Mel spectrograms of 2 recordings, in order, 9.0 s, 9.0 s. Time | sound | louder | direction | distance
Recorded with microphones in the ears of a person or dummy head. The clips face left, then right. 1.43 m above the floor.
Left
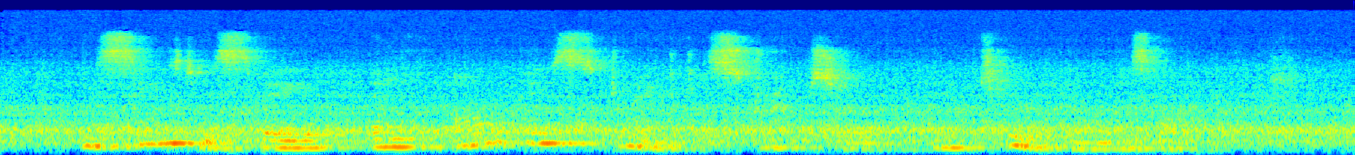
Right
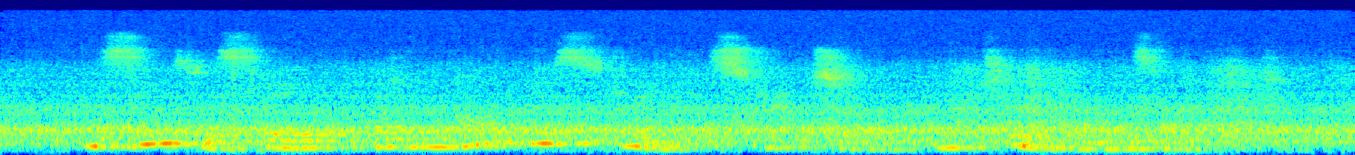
0.6 | a woman speaking | right 1 dB | 75° left (ahead or behind) | 5 m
